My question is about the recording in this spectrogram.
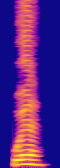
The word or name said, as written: wan3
